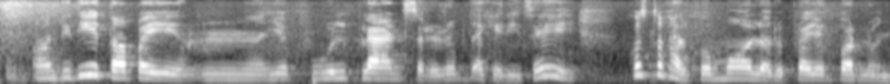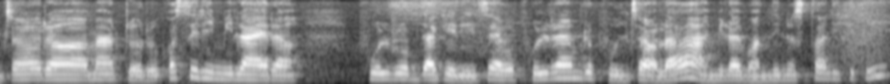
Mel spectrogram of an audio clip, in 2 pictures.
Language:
Nepali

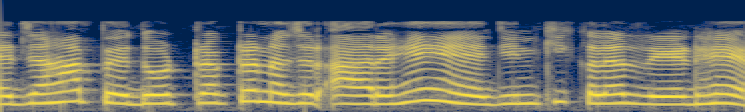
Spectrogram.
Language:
Hindi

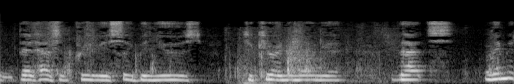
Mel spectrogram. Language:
English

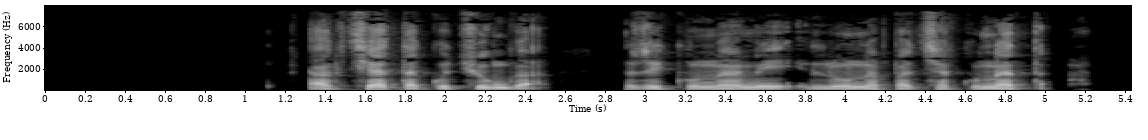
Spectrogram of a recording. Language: Loja Highland Quichua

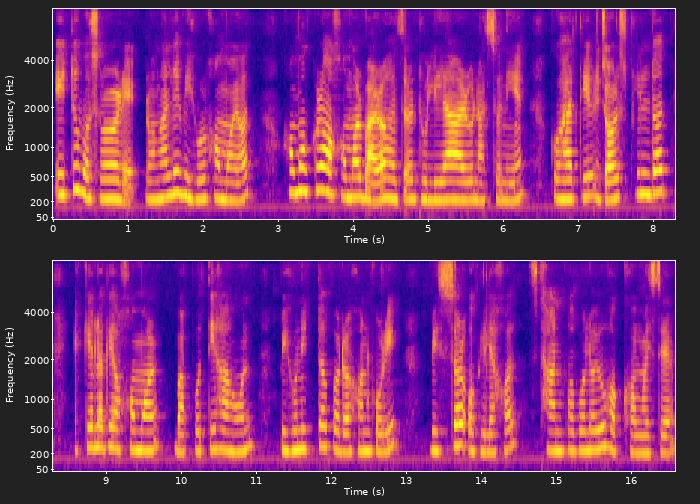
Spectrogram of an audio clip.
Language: Assamese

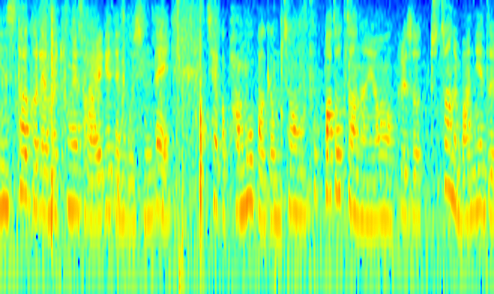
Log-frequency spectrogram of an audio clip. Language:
Korean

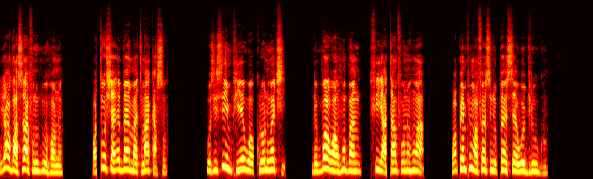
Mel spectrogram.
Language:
Akan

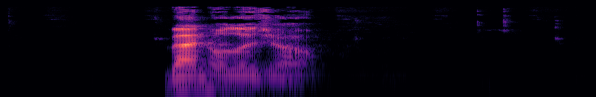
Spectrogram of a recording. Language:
Turkish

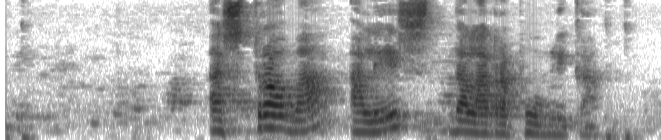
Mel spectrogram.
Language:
Catalan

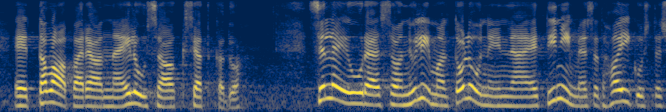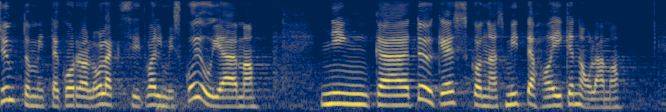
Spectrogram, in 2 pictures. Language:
Estonian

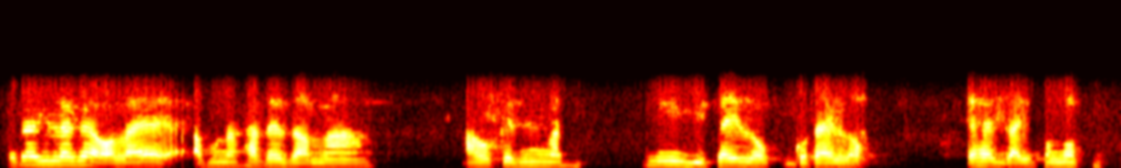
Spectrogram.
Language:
Assamese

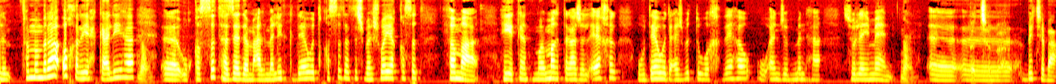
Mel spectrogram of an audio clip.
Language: Arabic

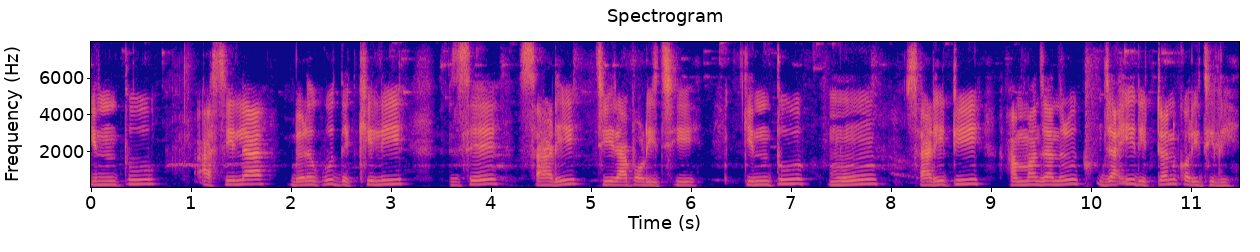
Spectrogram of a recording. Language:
Odia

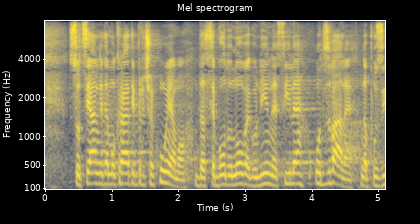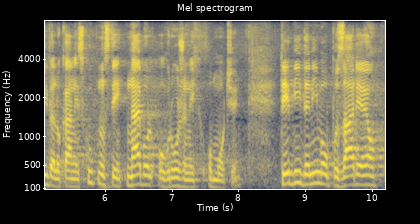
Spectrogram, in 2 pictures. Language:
Slovenian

